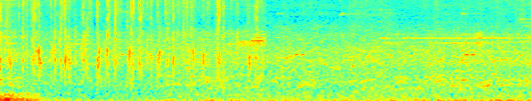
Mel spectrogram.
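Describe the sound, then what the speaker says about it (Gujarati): A crowd claps at an outdoor mass wedding ceremony at a Meldi Mata temple in Valasan, with a burst of applause at the start that softens into scattered clapping and chatter under background babble. "જોરદાર તાળીઓના ગડગડાટથી વધાવીશું આપણે"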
